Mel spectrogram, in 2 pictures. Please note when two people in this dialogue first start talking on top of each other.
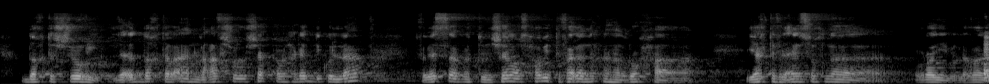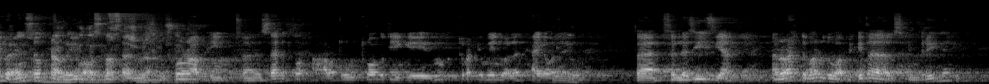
9.8 s

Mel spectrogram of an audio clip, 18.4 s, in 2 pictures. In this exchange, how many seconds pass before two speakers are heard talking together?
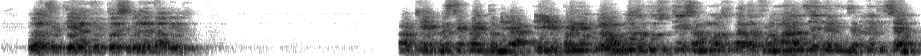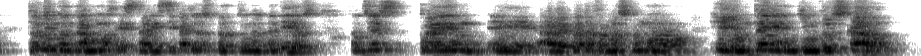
none

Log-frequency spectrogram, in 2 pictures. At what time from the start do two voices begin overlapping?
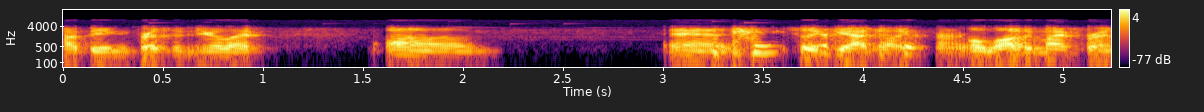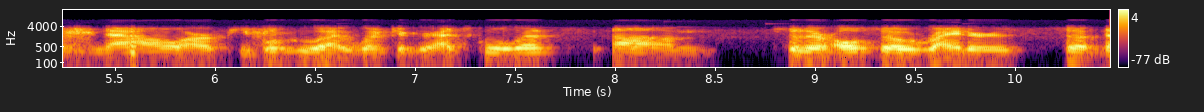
3.2 s

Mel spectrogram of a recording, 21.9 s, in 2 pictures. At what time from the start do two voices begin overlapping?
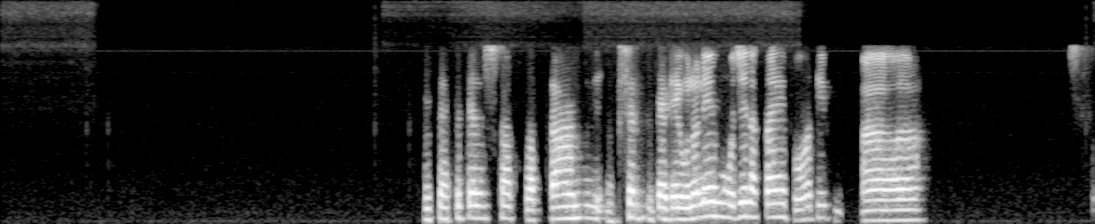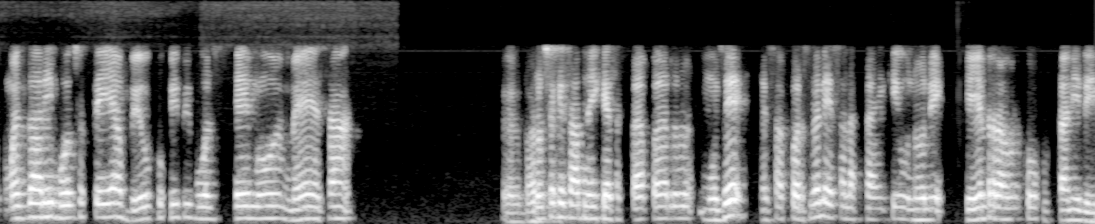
none

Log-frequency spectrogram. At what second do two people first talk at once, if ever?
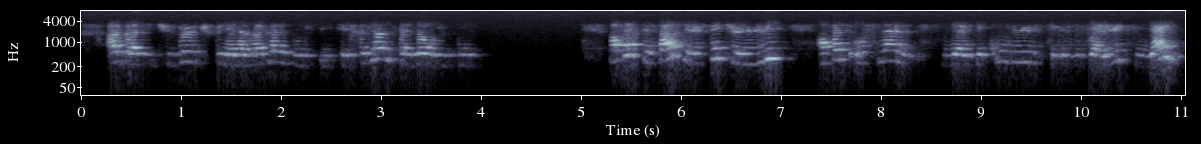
none

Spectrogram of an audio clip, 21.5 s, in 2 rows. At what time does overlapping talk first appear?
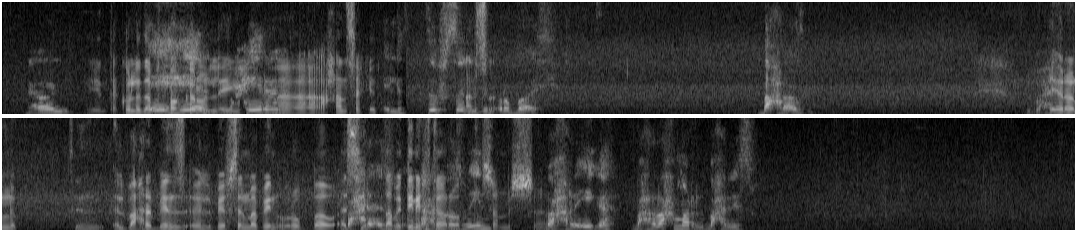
1.5 s

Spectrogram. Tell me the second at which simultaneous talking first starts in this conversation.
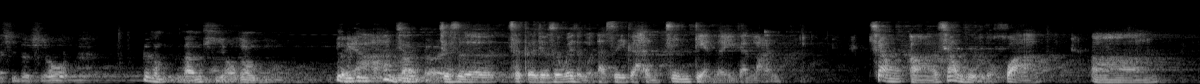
3.4 s

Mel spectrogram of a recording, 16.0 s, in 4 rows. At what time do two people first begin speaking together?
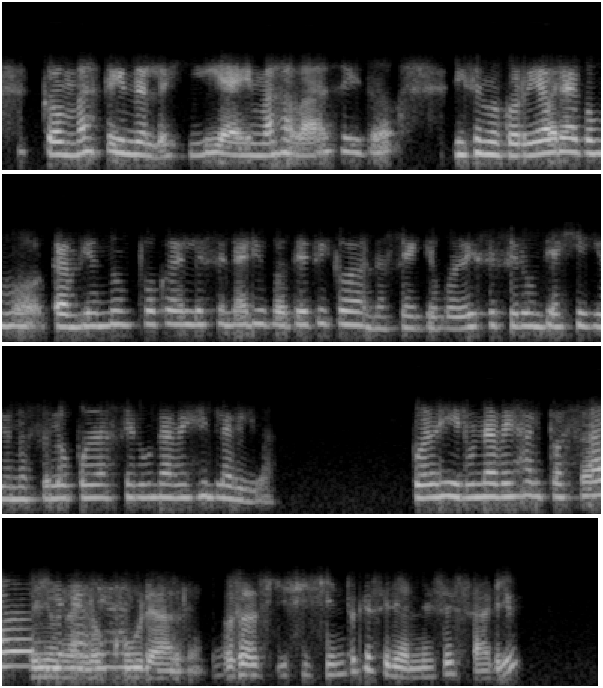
11.9 s

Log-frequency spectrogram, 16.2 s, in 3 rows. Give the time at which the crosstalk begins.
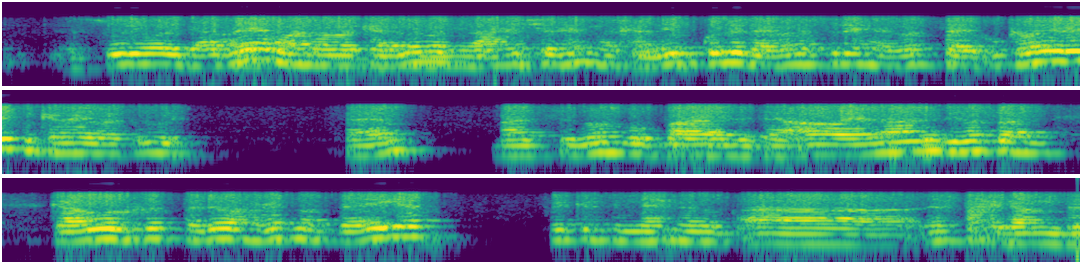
1.1 s

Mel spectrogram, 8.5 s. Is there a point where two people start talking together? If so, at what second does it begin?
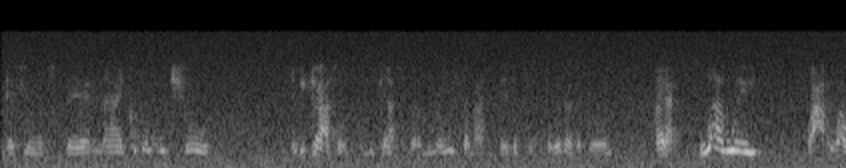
none

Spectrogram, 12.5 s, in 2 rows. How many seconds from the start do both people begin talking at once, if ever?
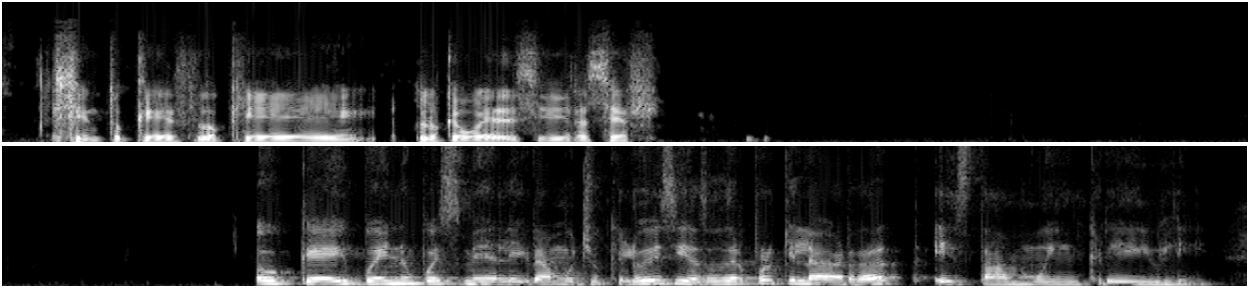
none

